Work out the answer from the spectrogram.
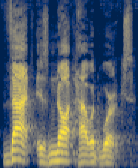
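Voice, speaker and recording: An actor playing a wary, loyal male castle guard from Buda who speaks in a calm, measured and firm way. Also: on the low side, slightly rough, exaggerated voice.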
